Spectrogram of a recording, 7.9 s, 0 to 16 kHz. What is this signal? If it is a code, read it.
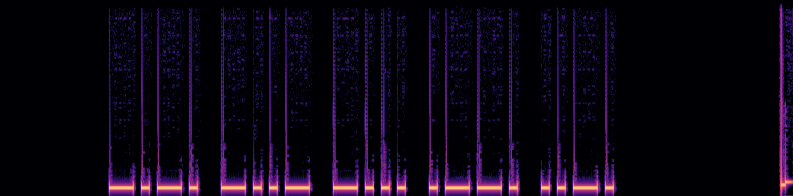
Morse code, heard as a keyed tone, about 15 wpm, 700 Hz. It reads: CXBPF
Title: Code Groups - 5 Letters - 15wpm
